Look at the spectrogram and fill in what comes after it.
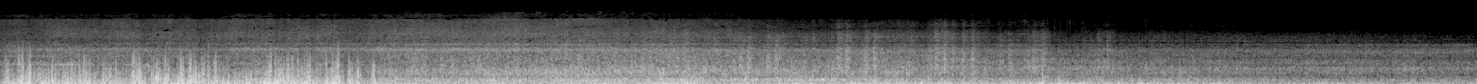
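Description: Regional passenger train hauled by an electric locomotive rolling past, wheels clattering over the rail joints. Loudest in the first few seconds, then fading steadily as the train recedes.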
